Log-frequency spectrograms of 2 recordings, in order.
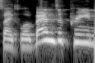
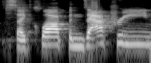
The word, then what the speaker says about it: cyclobenzaprine: to pronounce these though if i saw something written down like cyclobenzaprine i would know that it's cyclobenzoprene and not cyclopenzaprine or cyclobenzoprene or whatever so there's a there's a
